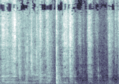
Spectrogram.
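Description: Faint rubbing and handling of small plastic parts as wall anchors are pushed into drilled holes in a concrete-block wall, with one sharp click about a second in. It goes almost silent in the second half.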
